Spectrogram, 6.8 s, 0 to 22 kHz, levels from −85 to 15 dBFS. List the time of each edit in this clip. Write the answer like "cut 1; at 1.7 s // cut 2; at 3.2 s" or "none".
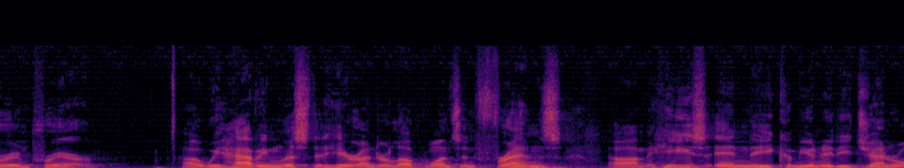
cut 1; at 1.3 s

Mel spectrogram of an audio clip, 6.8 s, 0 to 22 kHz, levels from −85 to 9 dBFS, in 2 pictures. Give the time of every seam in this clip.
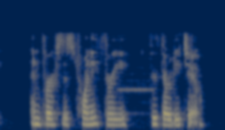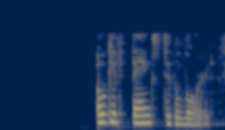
none

